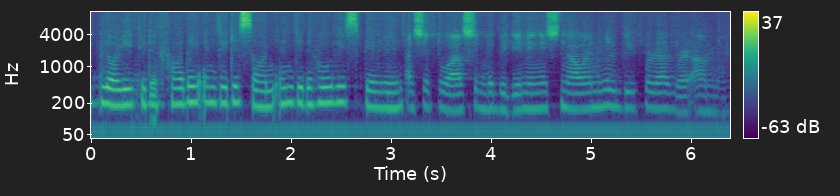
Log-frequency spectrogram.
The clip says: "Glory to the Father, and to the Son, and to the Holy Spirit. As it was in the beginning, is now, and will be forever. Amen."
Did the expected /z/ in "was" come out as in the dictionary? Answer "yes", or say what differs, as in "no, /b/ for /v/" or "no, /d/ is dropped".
no, /s/ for /z/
